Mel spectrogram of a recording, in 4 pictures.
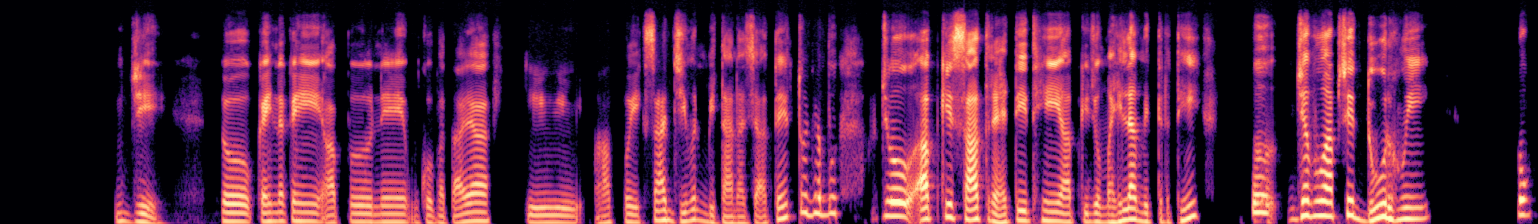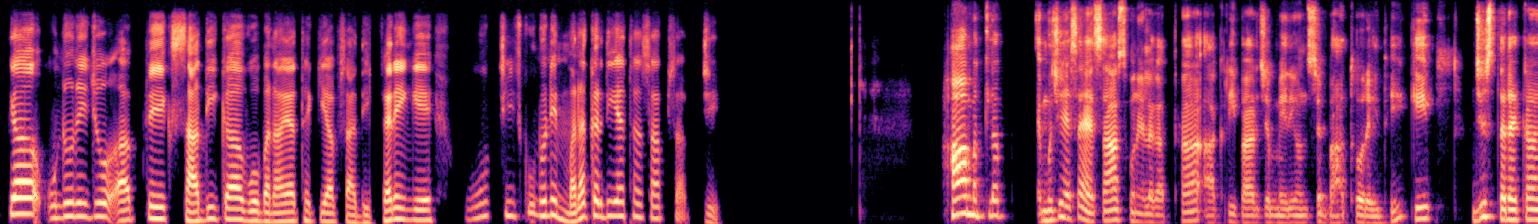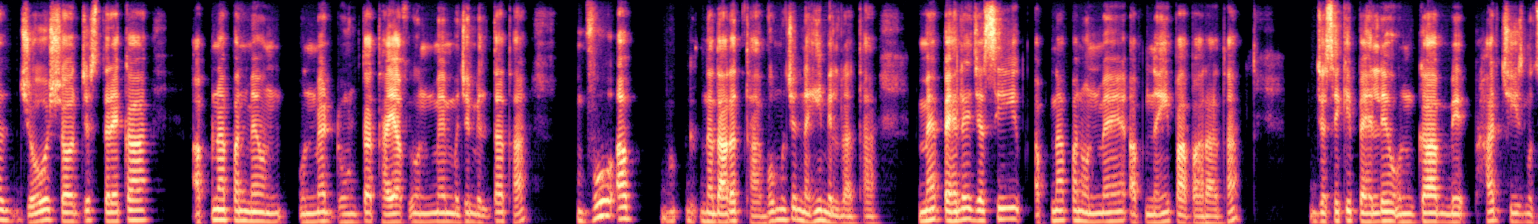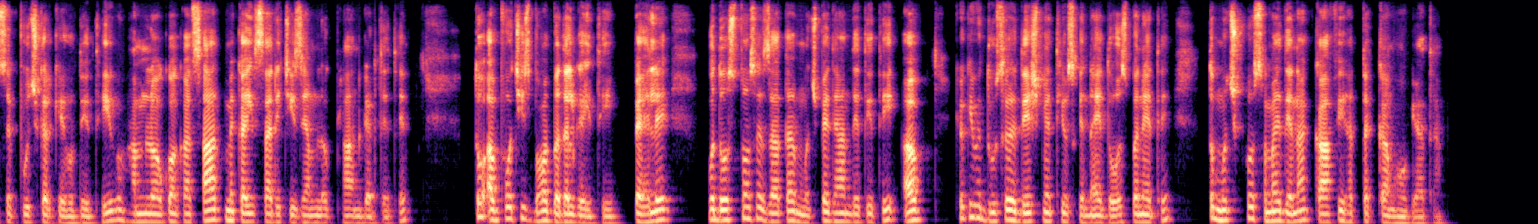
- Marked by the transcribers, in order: tapping; in English: "प्लान"
- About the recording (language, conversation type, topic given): Hindi, advice, रिश्ता टूटने के बाद अस्थिर भावनाओं का सामना मैं कैसे करूँ?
